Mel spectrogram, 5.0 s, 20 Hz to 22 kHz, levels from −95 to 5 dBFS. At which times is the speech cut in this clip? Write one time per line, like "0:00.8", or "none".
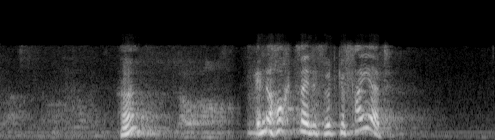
0:02.4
